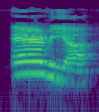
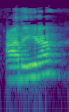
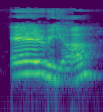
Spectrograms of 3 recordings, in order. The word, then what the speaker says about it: area: this so we say area as in like the air that's all around us and ear i find that many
